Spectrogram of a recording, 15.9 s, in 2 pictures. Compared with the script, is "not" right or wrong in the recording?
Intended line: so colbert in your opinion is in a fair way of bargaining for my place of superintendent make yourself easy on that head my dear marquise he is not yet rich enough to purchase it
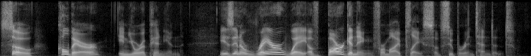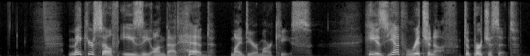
wrong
